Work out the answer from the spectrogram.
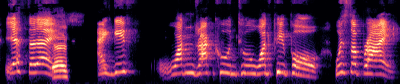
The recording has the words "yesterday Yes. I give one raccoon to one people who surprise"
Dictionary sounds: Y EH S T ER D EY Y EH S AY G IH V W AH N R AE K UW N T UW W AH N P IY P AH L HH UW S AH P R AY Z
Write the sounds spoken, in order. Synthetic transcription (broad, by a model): Y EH S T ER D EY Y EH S AY G IH V W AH N R AE K UW N T UW W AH N P IY P AH L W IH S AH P R AY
